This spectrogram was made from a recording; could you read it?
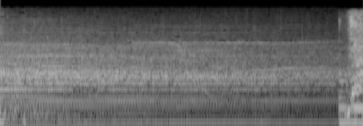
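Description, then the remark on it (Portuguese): A loud, dense roar of Brazilian football fans cheering and whooping during the World Cup, holding steady for a few seconds before cutting off abruptly near the end. “A maior torcida do mundo se encontra na maior audiência.”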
